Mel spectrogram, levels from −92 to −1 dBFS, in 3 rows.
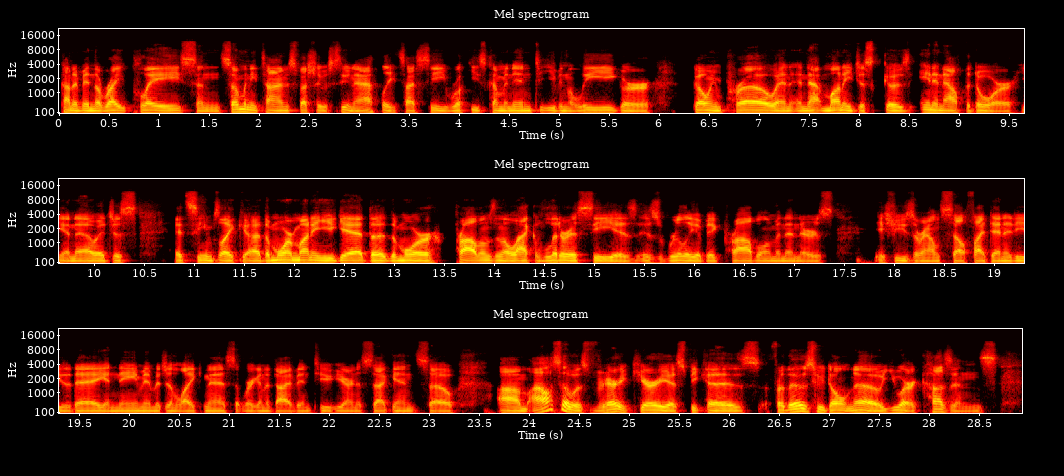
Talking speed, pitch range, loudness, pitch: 215 wpm, 85-95 Hz, -31 LUFS, 90 Hz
